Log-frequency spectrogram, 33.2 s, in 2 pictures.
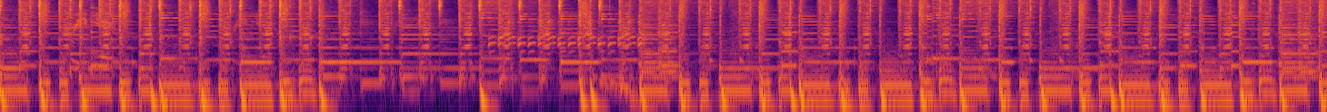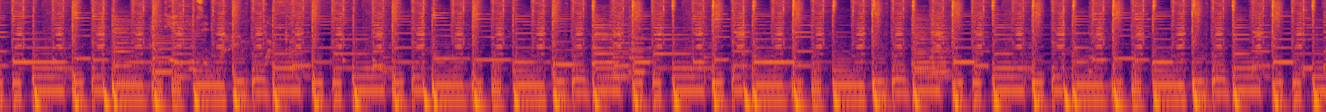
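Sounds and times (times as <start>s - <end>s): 
instrumental music loop without vocals: 0.0s - 33.1s.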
